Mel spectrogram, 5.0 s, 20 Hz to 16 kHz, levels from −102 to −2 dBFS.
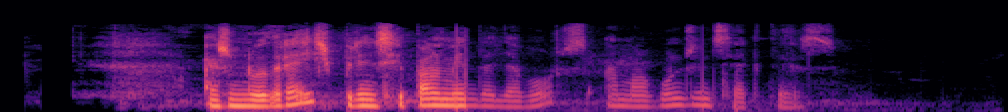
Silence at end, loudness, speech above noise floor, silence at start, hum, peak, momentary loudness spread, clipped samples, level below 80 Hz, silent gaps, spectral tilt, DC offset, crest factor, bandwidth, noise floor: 0.9 s; -31 LUFS; 47 dB; 0.55 s; none; -14 dBFS; 23 LU; under 0.1%; -68 dBFS; none; -5.5 dB/octave; under 0.1%; 20 dB; 8.2 kHz; -80 dBFS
